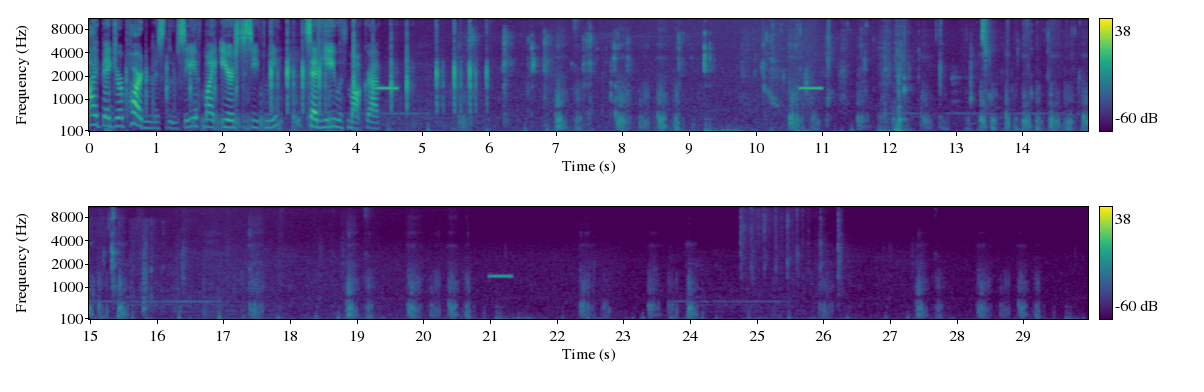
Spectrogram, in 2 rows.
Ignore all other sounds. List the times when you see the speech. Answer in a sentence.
You can hear the speech from 0.0 to 4.4 s.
